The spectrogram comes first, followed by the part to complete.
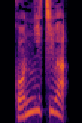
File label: "konnichiwa", japanese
